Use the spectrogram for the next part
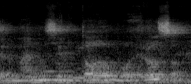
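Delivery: ordinary delivery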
